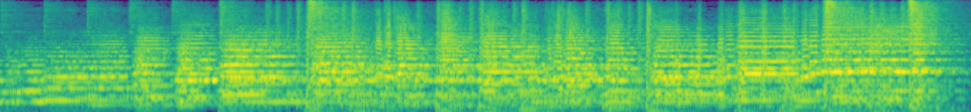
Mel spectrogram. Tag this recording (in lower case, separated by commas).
playing french horn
